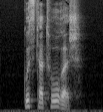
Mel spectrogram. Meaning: gustatory
- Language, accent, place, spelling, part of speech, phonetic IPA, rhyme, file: German, Germany, Berlin, gustatorisch, adjective, [ɡʊstaˈtoːʁɪʃ], -oːʁɪʃ, De-gustatorisch.ogg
